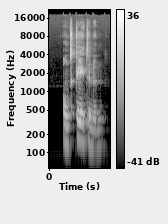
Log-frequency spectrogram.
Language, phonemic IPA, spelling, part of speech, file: Dutch, /ˌɔntˈkeː.tə.nə(n)/, ontketenen, verb, Nl-ontketenen.ogg
- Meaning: to unchain, unleash, unshackle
